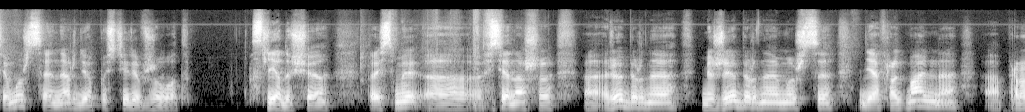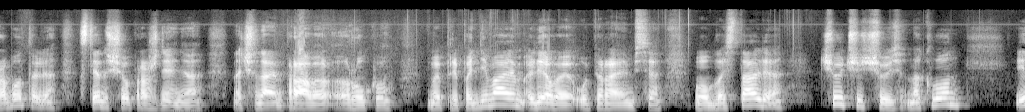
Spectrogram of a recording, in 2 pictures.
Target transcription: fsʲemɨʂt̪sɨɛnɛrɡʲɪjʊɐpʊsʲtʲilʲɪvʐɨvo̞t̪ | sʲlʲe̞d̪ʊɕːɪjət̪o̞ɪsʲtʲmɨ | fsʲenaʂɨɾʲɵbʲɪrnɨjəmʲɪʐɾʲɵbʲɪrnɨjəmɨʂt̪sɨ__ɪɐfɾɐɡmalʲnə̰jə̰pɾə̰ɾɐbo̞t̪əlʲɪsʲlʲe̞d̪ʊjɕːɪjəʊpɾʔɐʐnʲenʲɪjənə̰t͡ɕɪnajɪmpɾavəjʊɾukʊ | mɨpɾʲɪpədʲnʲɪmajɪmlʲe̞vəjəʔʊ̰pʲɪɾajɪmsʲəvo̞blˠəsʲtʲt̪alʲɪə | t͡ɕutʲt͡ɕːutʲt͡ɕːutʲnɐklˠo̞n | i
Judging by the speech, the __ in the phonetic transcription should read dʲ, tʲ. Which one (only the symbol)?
dʲ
